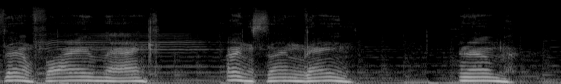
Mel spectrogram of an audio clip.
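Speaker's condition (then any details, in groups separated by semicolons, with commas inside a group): ALS; stem cell treatment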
